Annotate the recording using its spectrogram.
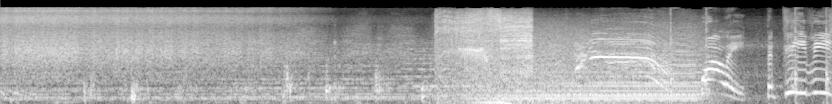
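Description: Cartoon soundtrack: background music under a hiss lasting about three seconds, then a short burst of noise, a held sliding tone, and vocal sounds near the end.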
